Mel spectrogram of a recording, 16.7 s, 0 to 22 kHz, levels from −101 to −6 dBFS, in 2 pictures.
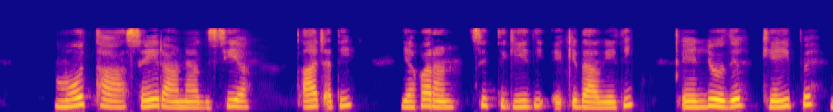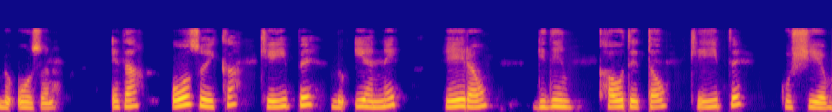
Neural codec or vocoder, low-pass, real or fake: codec, 16 kHz, 2 kbps, X-Codec, WavLM features, trained on Multilingual LibriSpeech; 7.2 kHz; fake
